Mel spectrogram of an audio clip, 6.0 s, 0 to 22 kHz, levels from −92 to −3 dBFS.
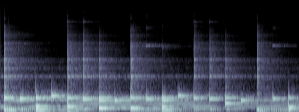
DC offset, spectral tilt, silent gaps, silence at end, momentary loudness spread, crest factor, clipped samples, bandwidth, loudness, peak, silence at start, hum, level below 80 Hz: under 0.1%; -9 dB/octave; none; 0 s; 9 LU; 18 dB; under 0.1%; 6.8 kHz; -26 LUFS; -6 dBFS; 0 s; none; -46 dBFS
